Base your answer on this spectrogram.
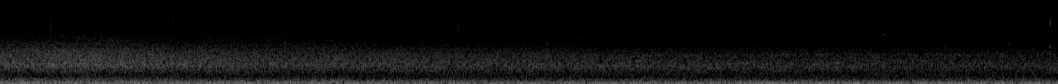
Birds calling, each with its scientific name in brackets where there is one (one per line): Song Sparrow (Melospiza melodia)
